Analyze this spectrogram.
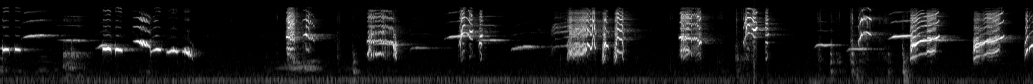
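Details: Oriental magpie-robin lure song for provoking a rival to fight, a long sequence of loud sharp phrases repeated about once a second, mixing rising whistles, chips and harsh buzzy notes, with quiet whistles at the start.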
